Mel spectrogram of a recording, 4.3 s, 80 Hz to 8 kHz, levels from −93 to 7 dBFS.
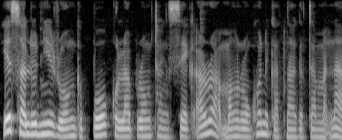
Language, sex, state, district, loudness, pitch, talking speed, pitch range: Garo, female, Meghalaya, West Garo Hills, -19 LUFS, 170 Hz, 180 wpm, 160-210 Hz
